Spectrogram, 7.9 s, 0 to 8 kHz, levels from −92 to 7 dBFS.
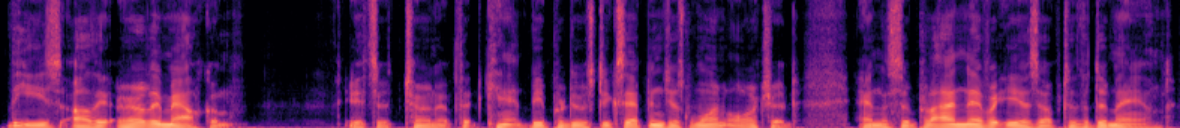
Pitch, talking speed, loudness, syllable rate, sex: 110 Hz, 190 wpm, -17 LUFS, 5.8 syllables/s, male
